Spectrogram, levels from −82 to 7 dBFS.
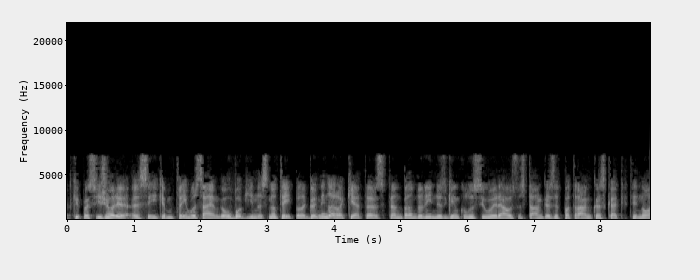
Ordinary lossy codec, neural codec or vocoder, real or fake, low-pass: MP3, 32 kbps; codec, 16 kHz, 1.1 kbps, Voila-Tokenizer; fake; 7.2 kHz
